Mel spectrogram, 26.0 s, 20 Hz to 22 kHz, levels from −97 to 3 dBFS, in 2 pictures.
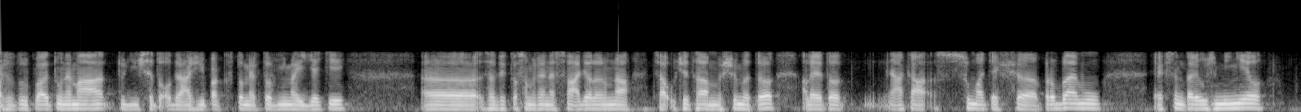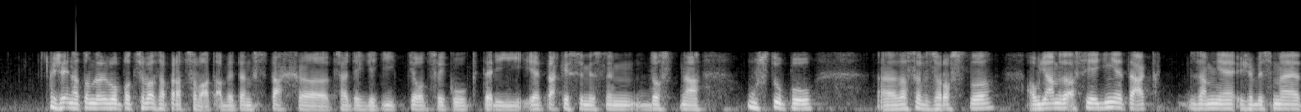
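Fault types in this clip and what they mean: iLBC codec: narrowband speech coding with nothing above about 3.8 kHz, a flat-topped spectrogram, and plainly rough, synthetic texture consistent with 30 ms frames at 13.33 kbps.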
